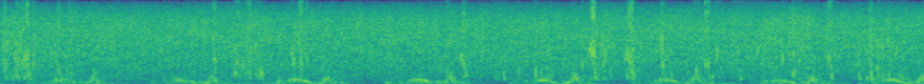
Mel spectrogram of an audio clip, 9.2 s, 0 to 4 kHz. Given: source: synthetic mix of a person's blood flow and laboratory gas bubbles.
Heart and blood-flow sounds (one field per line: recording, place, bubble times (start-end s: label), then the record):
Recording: Doppler ultrasound of blood flow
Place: precordium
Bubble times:
0.01-0.43 s: bubbles
0.52-0.76 s: bubbles
2.10-2.20 s: bubbles
2.31-2.66 s: bubbles
2.89-3.10 s: bubbles
4.44-4.72 s: bubbles
4.92-5.09 s: bubbles
5.15-5.23 s: bubbles
5.32-5.54 s: bubbles
5.78-6.44 s: bubbles
6.58-6.75 s: bubbles
6.92-7.24 s: bubbles
7.30-7.63 s: bubbles
7.71-7.87 s: bubbles
7.89-8.02 s: bubbles
8.24-8.38 s: bubbles
8.55-9.12 s: bubbles
From the record:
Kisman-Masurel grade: 332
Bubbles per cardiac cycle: rolling drumbeat, 9 or more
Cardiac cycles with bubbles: 50 to 99%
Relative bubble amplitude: moderate (0.250 to 0.450)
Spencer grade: 3 (all of the cardiac periods contain showers or single bubble signals, but not dominating or overriding the cardiac motion signals)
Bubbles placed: anywhere in the cardiac cycle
